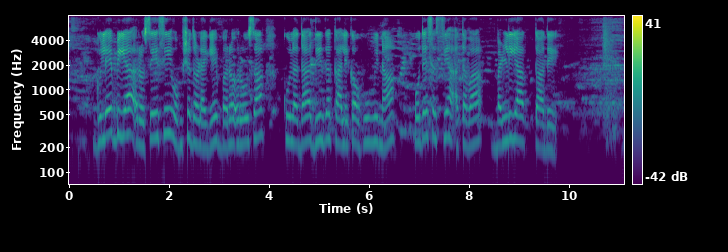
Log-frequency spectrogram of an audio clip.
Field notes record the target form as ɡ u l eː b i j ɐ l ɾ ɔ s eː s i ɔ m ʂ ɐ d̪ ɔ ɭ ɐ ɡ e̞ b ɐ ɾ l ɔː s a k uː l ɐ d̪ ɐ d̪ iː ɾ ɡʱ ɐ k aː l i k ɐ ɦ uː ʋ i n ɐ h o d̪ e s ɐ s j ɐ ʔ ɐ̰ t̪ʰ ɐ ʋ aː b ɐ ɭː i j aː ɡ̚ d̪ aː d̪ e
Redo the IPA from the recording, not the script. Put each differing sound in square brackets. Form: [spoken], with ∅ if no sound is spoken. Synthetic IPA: ɡ u l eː b i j ɐ [∅] ɾ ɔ s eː s i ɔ m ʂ ɐ d̪ ɔ ɭ ɐ ɡ e̞ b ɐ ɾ [ɾ] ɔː s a k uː l ɐ d̪ ɐ d̪ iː ɾ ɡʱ ɐ k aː l i k ɐ ɦ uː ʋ i n ɐ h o d̪ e s ɐ s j ɐ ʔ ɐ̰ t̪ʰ ɐ ʋ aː b ɐ ɭː i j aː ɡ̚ [t̪] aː d̪ e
